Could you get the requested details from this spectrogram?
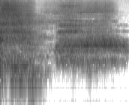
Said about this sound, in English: Okay, all right, everybody taking a breath.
